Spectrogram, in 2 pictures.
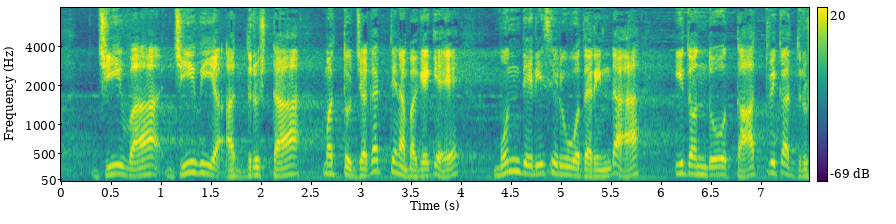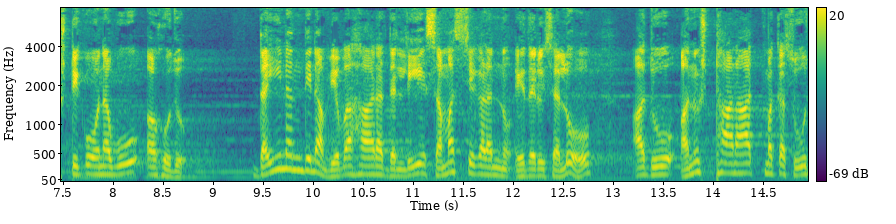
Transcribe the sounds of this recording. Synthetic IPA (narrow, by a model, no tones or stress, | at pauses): d͡ʒiːʋɐd͡ʒiːʋijɐ̰ʔɐd̪ɾuʂʈʰɐ | mɐt̪ːud͡ʒɐɡɐt̪ːinɐbɐɡeɡe̞ | mund̪iɾisiɾuʋud̪ɐɾind̪ɐ | id̪o̞nd̪ut̪aːt̪ʋikɐd̪ɾuʂʈiɡoːnɐʋuɐɦud̪u | d̪ɐjnɐnd̪inɐʋjɐʋɐɦaːɾɐd̪ɐlːisɐmɐsjɐɡɐɭɐnːuʔɛd̪ɐɾisɐlu | ɐ̰d̪uɐnuʂʈʰaːnaːt̪mɐkɐsuː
